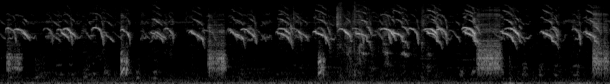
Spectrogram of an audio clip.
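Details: Small chicks call at night while climbing up to sleep with their mother hen on a stick at the nest. Dense runs of high, falling peeps alternate with brief scuffling noises, and a few faint clucks can be heard.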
